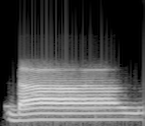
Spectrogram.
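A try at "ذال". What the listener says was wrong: দাল নয়, এটি জাল। জাল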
